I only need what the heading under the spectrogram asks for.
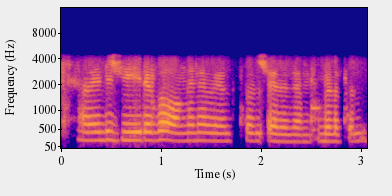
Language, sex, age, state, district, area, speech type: Malayalam, female, 18-30, Kerala, Wayanad, rural, conversation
